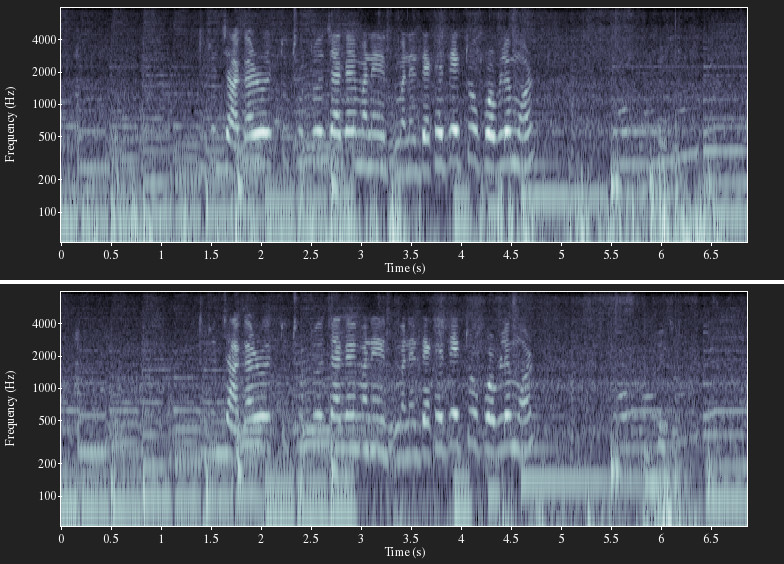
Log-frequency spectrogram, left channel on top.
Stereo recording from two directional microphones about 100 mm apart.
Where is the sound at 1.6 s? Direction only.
30° left (ahead or behind).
